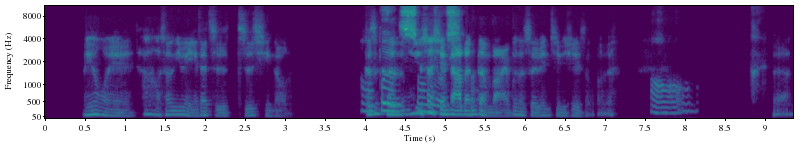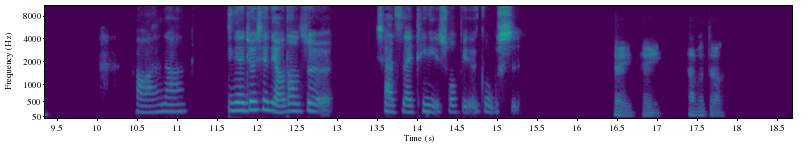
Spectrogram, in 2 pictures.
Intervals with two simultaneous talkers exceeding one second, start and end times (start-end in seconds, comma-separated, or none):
4.0-5.5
